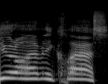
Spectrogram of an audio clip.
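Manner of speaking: very high, very loud, furious ranting outburst. Retelling how Pat Tillman reacted when his car was roasted: imitating Pat Tillman furious. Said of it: "And Tillman hits the roof".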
